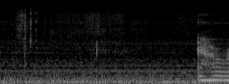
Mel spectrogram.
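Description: Quiet room tone with a faint steady hum; no distinct sound stands out.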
